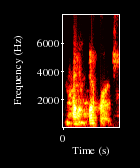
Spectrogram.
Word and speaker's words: Helen Pluckrose: Since approximately June of 2017, I, along with 2 other concerned academics, Peter Bogosian and Helen Pluckrose, that's how you pronounce it, academic papers and submitting them to highly respected journals in fields that study gender, race, sexuality, and similar topics.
